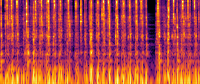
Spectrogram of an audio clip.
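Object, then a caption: Plastic mechanical keyboard. Fingertips with long light-blue nails type fast on a full-size plastic mechanical keyboard with white, blue and yellow plastic keycaps and a blue backlit frame. A rapid, steady stream of bright, sharp clacks that stop almost instantly, with little low-end weight. There is a brief pause just before the three-second mark, then the typing resumes.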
